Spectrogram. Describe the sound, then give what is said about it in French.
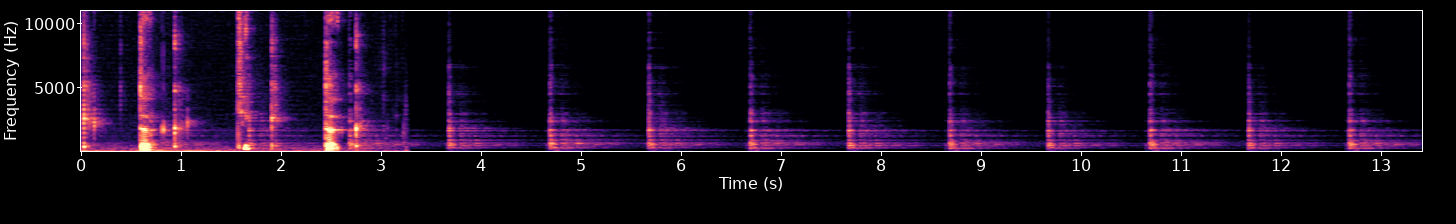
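A clock ticks steadily, one crisp, ringing tick about every second, fairly loud. A brief jumble of other sounds comes first, then the ticking carries on alone. “Derrière lui, l'horloge de son père comptait le temps, narquoise. Tic,”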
